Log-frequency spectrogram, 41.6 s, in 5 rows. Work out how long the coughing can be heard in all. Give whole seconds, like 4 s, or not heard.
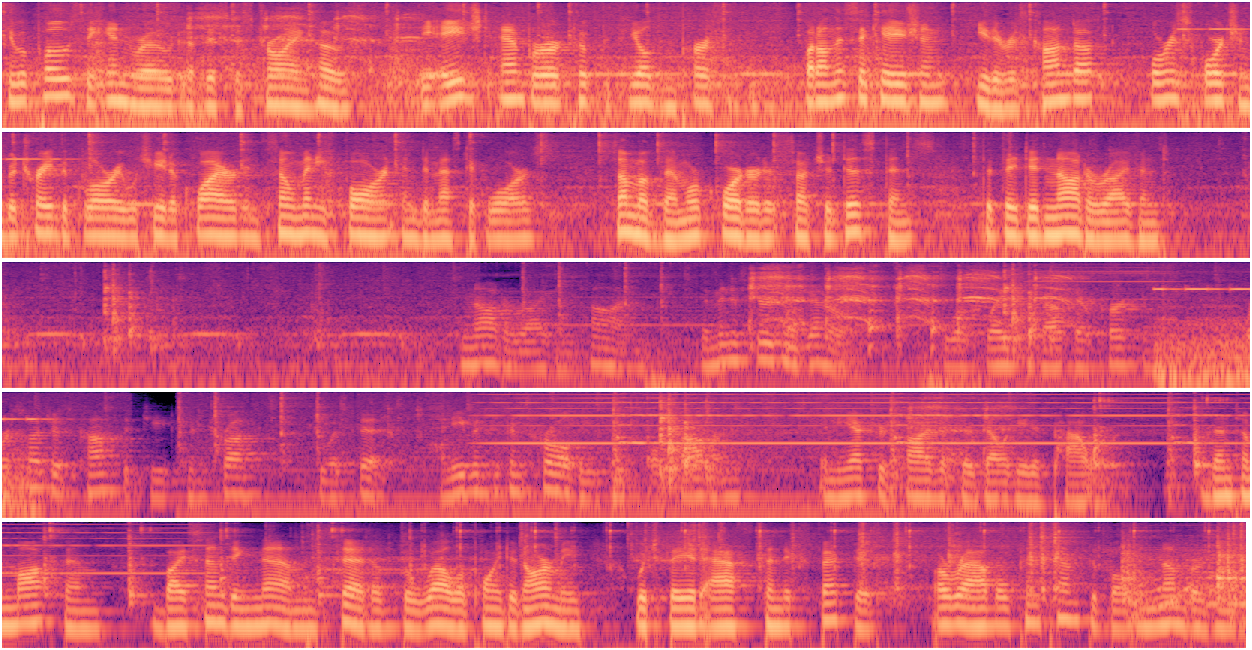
5 s.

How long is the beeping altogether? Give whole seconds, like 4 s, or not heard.
2 s.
